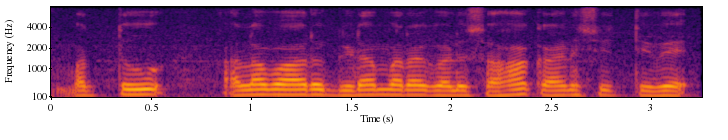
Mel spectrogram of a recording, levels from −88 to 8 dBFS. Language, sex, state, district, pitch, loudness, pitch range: Kannada, male, Karnataka, Bangalore, 155 Hz, -14 LUFS, 145-165 Hz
